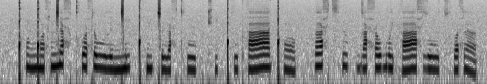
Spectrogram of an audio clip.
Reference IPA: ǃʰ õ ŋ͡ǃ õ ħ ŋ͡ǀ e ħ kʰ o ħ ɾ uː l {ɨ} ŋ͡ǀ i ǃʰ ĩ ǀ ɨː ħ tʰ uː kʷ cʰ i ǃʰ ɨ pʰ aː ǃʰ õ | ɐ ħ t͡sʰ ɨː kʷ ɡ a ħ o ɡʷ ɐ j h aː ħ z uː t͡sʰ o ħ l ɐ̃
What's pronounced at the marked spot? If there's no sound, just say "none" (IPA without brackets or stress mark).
ɨ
